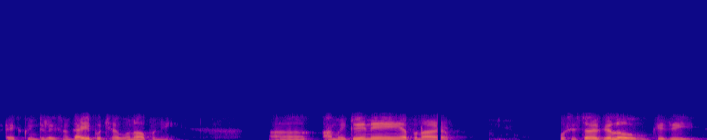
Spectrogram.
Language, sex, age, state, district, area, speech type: Assamese, male, 18-30, Assam, Biswanath, rural, conversation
